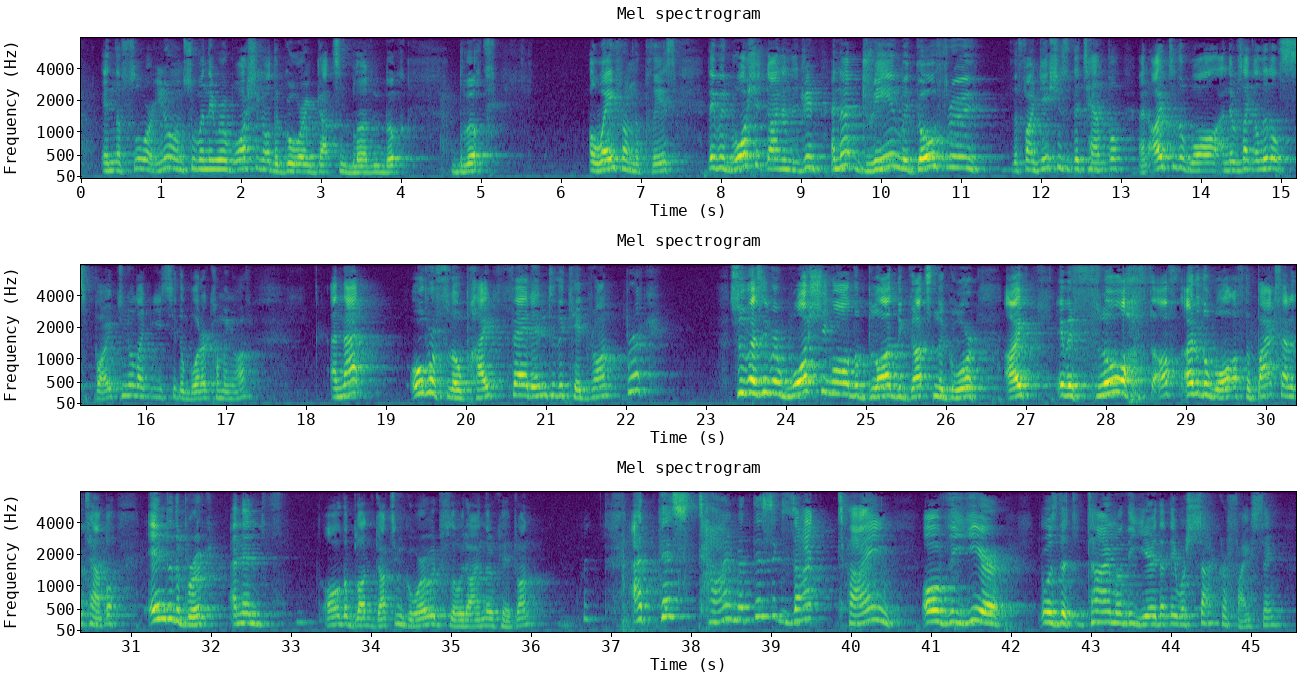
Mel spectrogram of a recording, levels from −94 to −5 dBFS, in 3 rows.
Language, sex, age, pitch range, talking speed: English, male, 30-49, 170-230 Hz, 185 wpm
